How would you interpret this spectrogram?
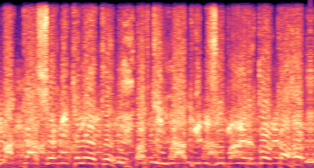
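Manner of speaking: very loud, high sermon cry; preaching at full force. Acted. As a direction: thunder it out to the crowd.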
